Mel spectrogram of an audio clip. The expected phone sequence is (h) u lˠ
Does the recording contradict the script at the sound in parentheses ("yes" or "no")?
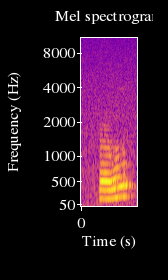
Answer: yes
